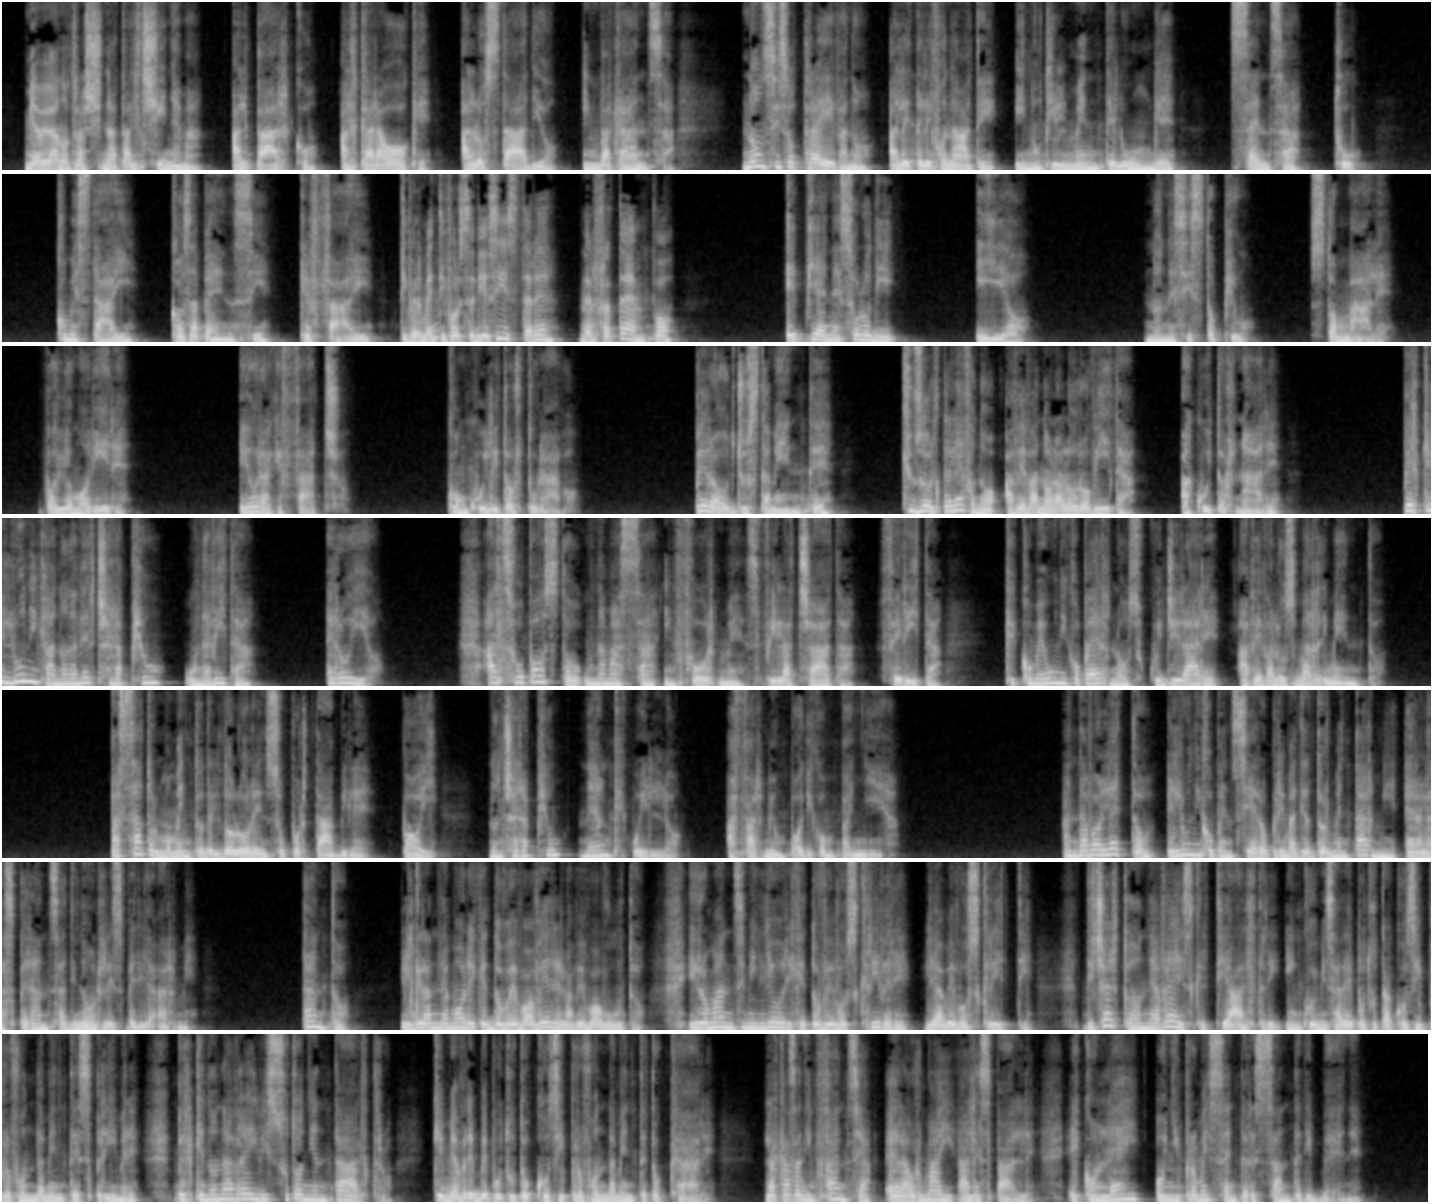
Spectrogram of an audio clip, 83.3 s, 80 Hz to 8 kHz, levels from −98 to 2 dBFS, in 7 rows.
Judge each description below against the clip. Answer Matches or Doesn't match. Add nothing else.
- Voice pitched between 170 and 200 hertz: Matches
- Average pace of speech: Matches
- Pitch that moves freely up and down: Doesn't match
